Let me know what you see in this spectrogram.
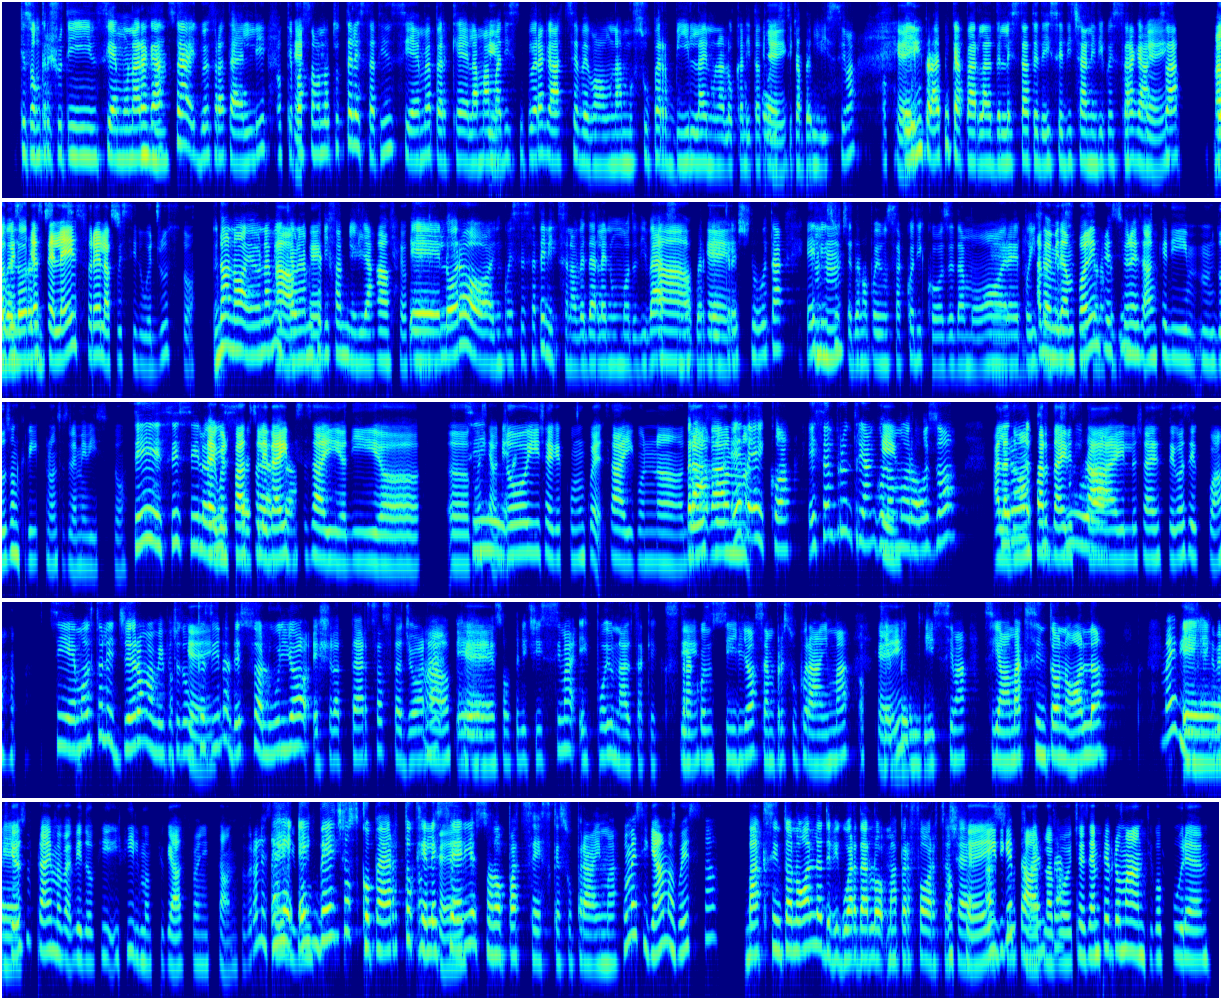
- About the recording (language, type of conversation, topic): Italian, unstructured, Qual è il film che ti ha fatto riflettere di più?
- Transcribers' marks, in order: "Okay" said as "oka"; other background noise; unintelligible speech; "Dawson's Creek" said as "Dawson Creek"; in English: "vibes"; "Sì" said as "tsi"; unintelligible speech; "cioè" said as "ceh"; in English: "style"; "cioè" said as "ceh"; chuckle; tapping; drawn out: "e"; "Maxington Hall" said as "Baxington Hall"; "cioè" said as "ceh"; "Cioè" said as "ceh"; "romantico" said as "promantico"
